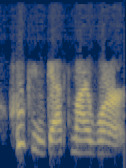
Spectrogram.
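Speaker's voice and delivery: ordinary talk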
